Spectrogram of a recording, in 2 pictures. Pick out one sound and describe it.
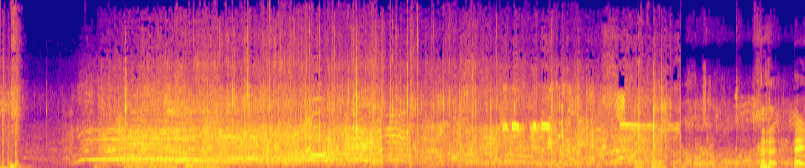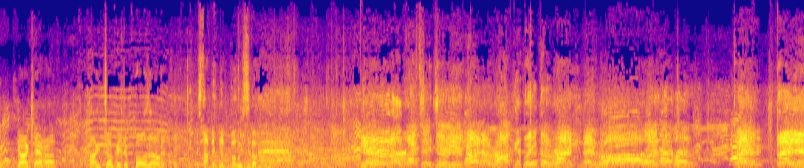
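A brass band plays loudly outdoors.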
